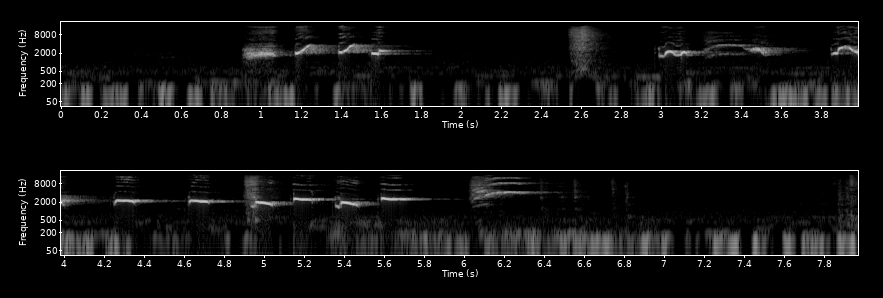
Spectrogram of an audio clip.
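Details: A greater green leafbird sings at night, a quick, varied run of rising whistles and sharp chips around two to four kilohertz, several phrases in a few seconds, with low background rumble.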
